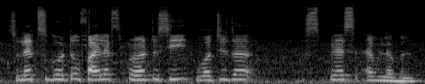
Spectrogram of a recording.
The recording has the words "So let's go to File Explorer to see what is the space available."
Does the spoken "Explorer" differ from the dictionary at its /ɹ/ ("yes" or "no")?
yes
